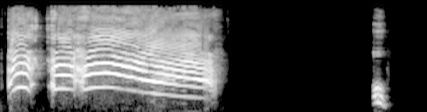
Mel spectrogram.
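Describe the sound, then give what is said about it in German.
A boy imitates a rooster's crow, a short opening note followed by a long, loud, harmonic cock-a-doodle-doo lasting about two seconds, then a brief higher squeak after a pause. “Ich muss krähen, wenn ich auf etwas stolz bin.”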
